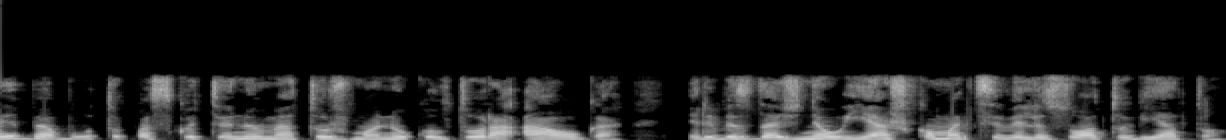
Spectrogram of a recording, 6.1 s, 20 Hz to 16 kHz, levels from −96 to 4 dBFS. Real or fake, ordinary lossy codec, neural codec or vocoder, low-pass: real; MP3, 64 kbps; none; 7.2 kHz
